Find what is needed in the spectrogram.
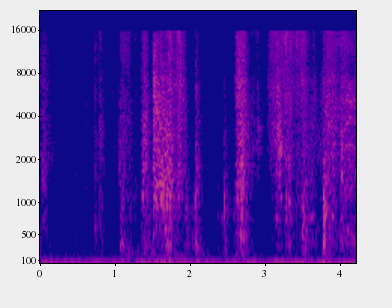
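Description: Soft rustling of paper as a picture book's page is turned, in several short brushes.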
